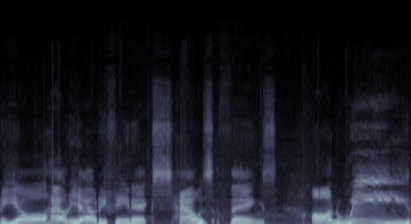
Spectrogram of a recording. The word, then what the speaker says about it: ennui: Ennui, like pee.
